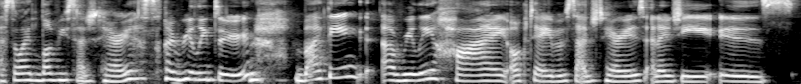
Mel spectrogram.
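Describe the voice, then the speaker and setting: A woman's voice: a little high, fairly bright tone, slight background noise. A woman co-hosting a podcast, chatting affectionately with giggles and lots of fillers. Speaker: podcast co-host. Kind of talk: casual astrology chat.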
